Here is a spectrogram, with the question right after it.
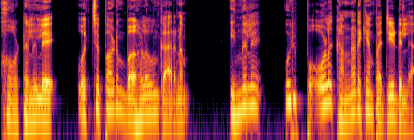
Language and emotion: Malayalam, sad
